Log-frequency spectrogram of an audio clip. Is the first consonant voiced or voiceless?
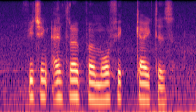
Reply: voiceless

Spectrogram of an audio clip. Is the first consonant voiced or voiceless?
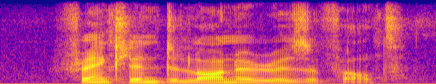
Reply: voiceless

